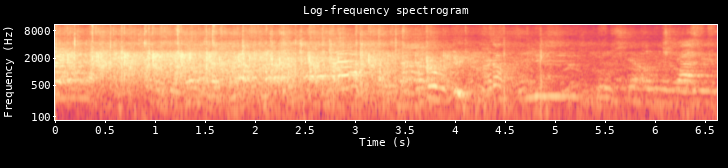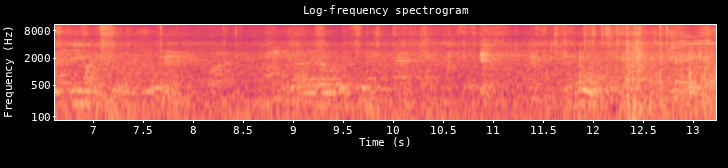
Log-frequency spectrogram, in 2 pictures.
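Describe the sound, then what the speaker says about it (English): Audience applause at a live event, strong at first then thinning out after a few seconds, with voices talking over the fading claps. "Give him an applause for the sportsmanship."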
